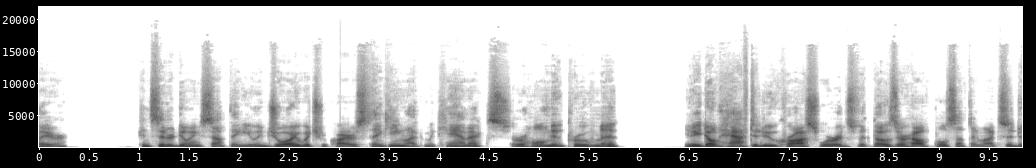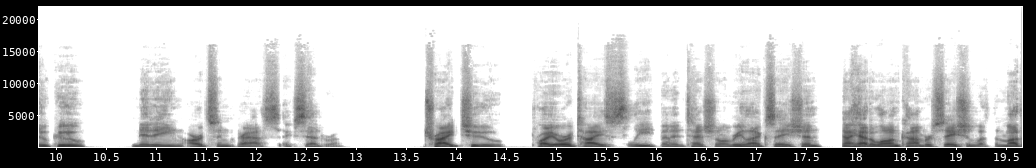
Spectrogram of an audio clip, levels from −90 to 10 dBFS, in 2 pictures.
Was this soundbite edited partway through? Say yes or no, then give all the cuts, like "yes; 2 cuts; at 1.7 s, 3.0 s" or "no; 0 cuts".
yes; 2 cuts; at 13.5 s, 17.9 s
